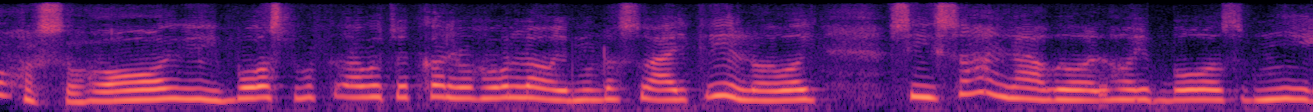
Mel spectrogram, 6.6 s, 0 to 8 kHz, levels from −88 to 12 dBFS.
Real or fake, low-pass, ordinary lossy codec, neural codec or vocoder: fake; 7.2 kHz; AAC, 48 kbps; codec, 16 kHz in and 24 kHz out, 0.8 kbps, FocalCodec, streaming, 65536 codes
